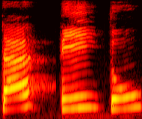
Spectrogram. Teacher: dengan gusi gusi gigi seri bagian atas tas kemudian huruf t ketika diucapkan terdengar ada nafas yang mengalir · huruf ta keluar dengan menyentuhkan ujung lidah kita dengan gusi gusi gigi seri bagian atas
